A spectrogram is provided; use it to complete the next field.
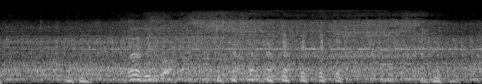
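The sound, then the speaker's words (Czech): A kitchen blender runs steadily, its loud whirring motor drone carrying a rapid, rhythmic chugging pulse as it purées a mixture cooked with cream, with butter added, for several seconds without stopping, in the French restaurant Art Nouveau at the Municipal House (Obecní dům) in Prague. “No, teď nastane ten správný zvuk. A rozmixujeme teda.”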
